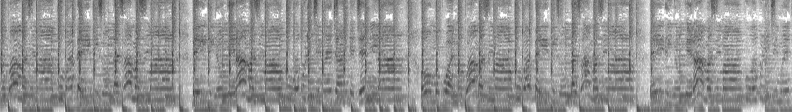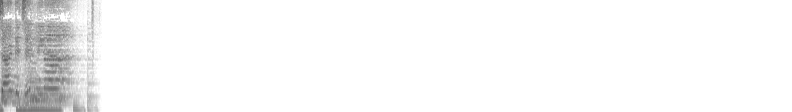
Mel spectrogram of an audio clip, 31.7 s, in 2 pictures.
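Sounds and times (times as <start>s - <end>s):
Ugandan music: 0.0s - 17.8s.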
